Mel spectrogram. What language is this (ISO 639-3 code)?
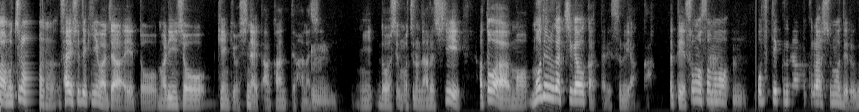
jpn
